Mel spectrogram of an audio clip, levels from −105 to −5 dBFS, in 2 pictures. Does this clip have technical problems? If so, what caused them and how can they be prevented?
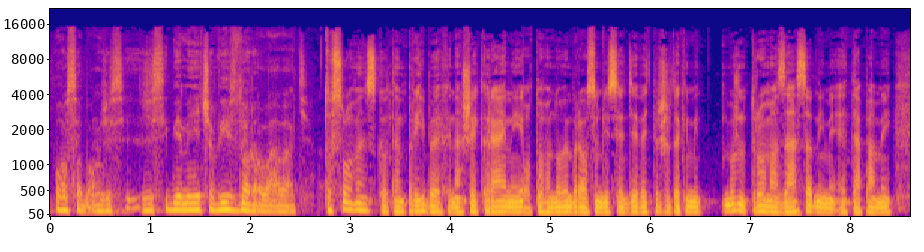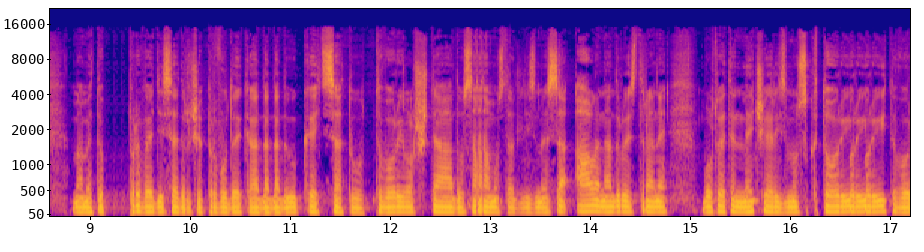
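Yes. Four short stutters occur where a fragment of speech plays three times in a row: at 9.21 s just before "desaťročie prvú", at 10.73 s right after it, at 12.84 s after "sa tu tvoril štát", and at 16.58 s. The repeated blocks are 78, 104, 52 and 157 ms long, consistent with whole compressed frames of about 26 ms. This is repeated frames: a run of frames was written or sent more than once, so the decoder replays it and the clip grows by the repeated time. Prevent it by discarding duplicate frames by sequence number or timestamp before decoding.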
